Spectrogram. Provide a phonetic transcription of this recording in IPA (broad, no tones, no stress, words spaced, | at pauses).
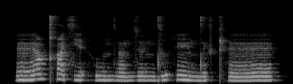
ɛ̃ːqʰẽ sʲɛhunzɐ̃ nzøndɯ hẽ ndɛ̃sʲʈʰɛ̃ː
